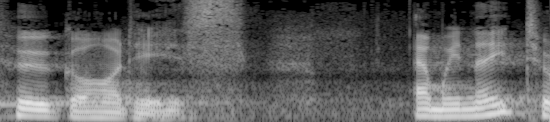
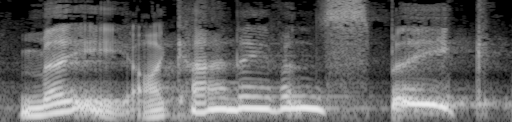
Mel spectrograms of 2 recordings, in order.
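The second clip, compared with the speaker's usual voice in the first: a lightly voiced high squeak of a protest; rising, incredulous Moses; 13 semitones higher, 3 dB louder than usual. Moses telling God he cannot speak, a high mock whine. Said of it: "Moses said to God".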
